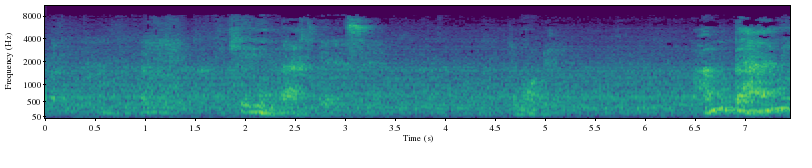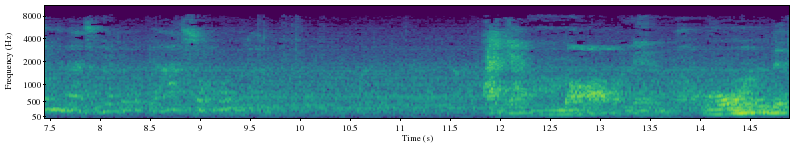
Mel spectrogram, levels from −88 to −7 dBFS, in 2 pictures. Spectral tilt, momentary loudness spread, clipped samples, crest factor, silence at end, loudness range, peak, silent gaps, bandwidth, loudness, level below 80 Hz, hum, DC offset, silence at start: -5 dB/octave; 15 LU; under 0.1%; 22 dB; 0 s; 7 LU; -8 dBFS; none; 8.8 kHz; -30 LUFS; -66 dBFS; none; under 0.1%; 0 s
